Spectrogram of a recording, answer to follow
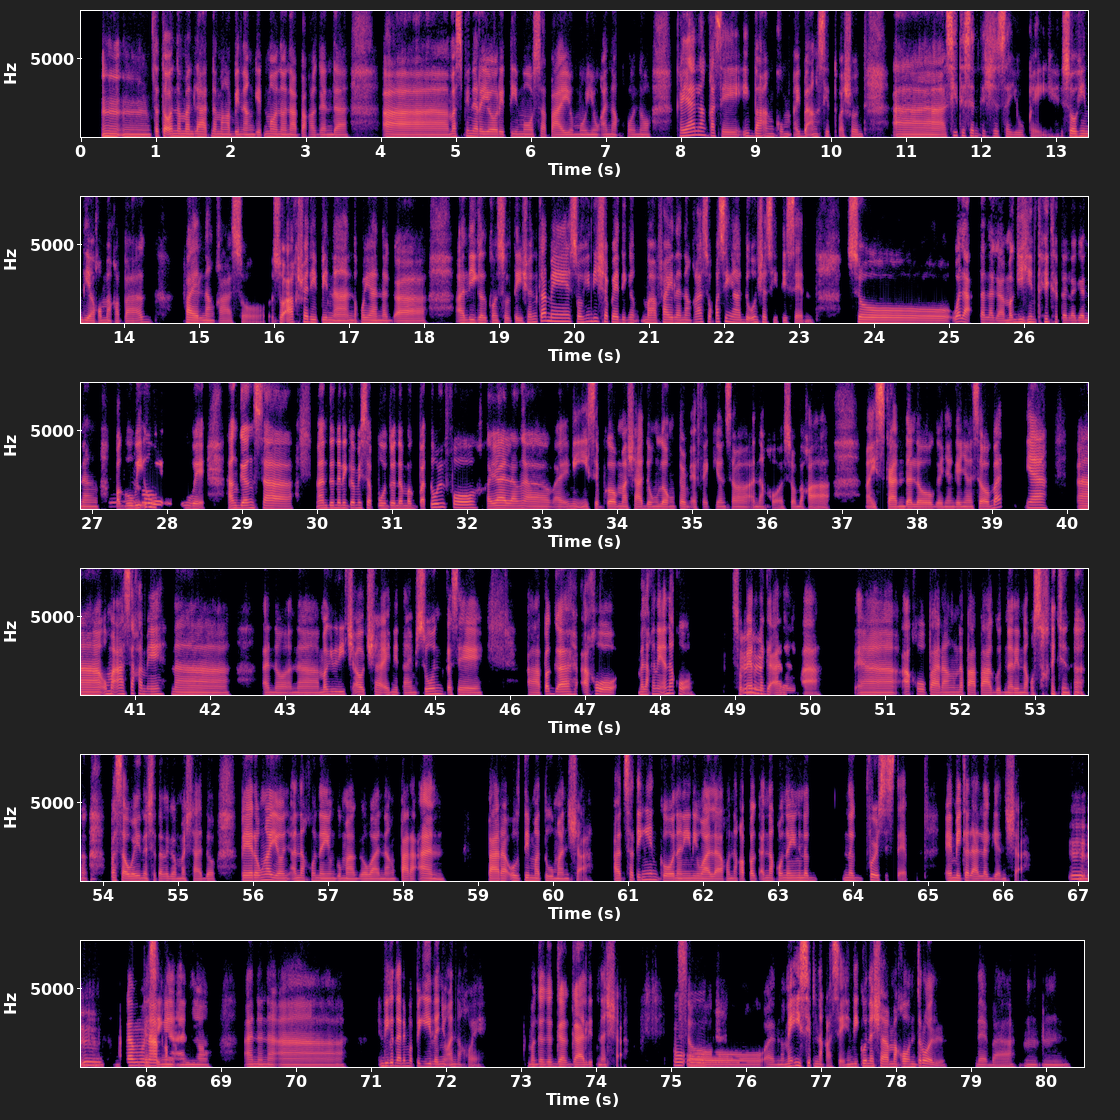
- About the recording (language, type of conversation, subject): Filipino, advice, Paano kami makakahanap ng kompromiso sa pagpapalaki ng anak?
- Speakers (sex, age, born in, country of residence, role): female, 25-29, Philippines, United States, advisor; female, 40-44, Philippines, Philippines, user
- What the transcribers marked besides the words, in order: tapping; in English: "legal consultation"; laughing while speaking: "maghihintay"; laughing while speaking: "sa kaniya na"; "magagalit" said as "magagagalit"; drawn out: "so"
